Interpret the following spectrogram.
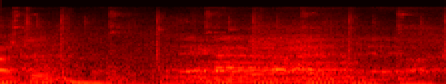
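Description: A man speaking, with a long drawn-out vowel about halfway through, over faint background music.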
